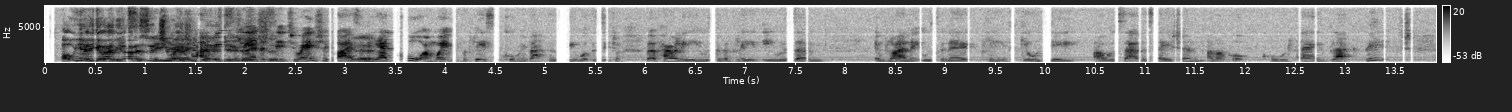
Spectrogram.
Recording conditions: poor sound quality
